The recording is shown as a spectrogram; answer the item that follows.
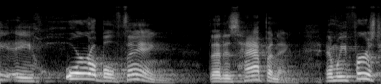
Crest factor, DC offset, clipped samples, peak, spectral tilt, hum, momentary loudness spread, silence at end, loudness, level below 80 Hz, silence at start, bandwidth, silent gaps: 16 dB; under 0.1%; under 0.1%; -2 dBFS; -6 dB/octave; none; 14 LU; 0 s; -17 LUFS; -64 dBFS; 0 s; 15.5 kHz; none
